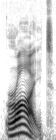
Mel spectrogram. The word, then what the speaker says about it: right: the same letter is right right say after me right so here is also the word right we only pronounce three letters r i and T right and we kept G and H silent right as when we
